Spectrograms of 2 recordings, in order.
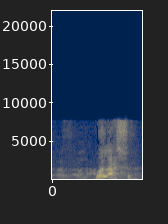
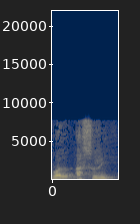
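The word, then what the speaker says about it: والعصرِ: What is the first ayah? Wal Asr. Have you ever noted down what is written there? It's called Wal Asri.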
